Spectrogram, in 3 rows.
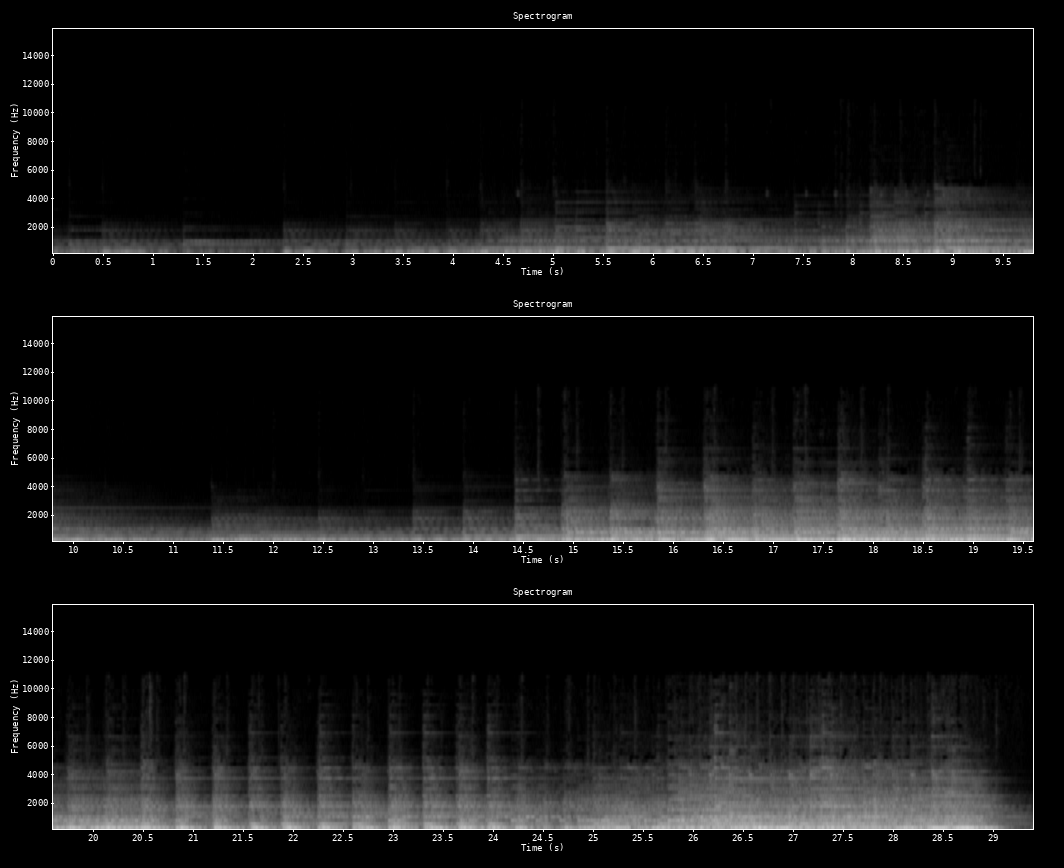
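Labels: An untuned, eerie piano plays slowly and speeds up with light, scattered notes and a lot of reverb. 0.0 - 11.4
Fast-paced piano notes played loudly with a lot of reverb. 11.4 - 20.4
A piano chord is played repeatedly in a rhythmic pattern without reverb. 20.4 - 24.6
Random, fast-paced piano notes played loudly with a lot of reverb. 24.6 - 29.4

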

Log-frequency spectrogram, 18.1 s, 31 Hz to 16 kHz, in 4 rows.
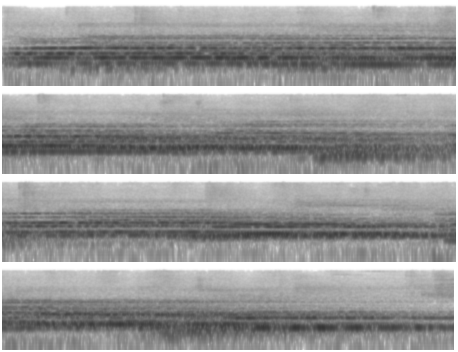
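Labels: People in a church singing slowly and clearly with their voices rhythmically increasing and decreasing, creating a metallic and echoing effect. 0.0 - 18.1

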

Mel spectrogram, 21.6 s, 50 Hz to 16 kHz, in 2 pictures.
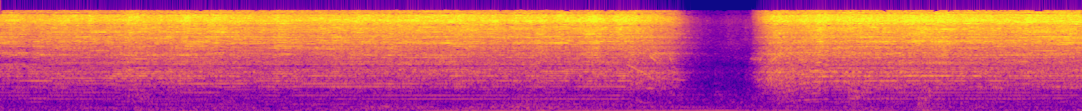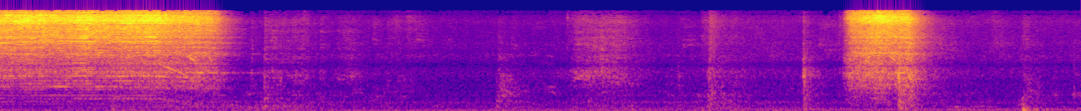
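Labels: A circular saw produces a high-pitched, sharp, continuous whirring sound while cutting through material. 0.0 - 13.1
Sounds of construction work. 13.2 - 21.6

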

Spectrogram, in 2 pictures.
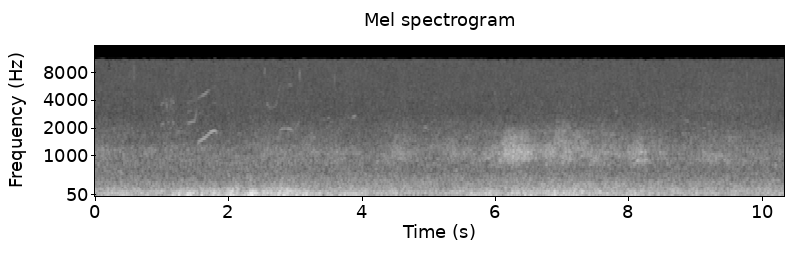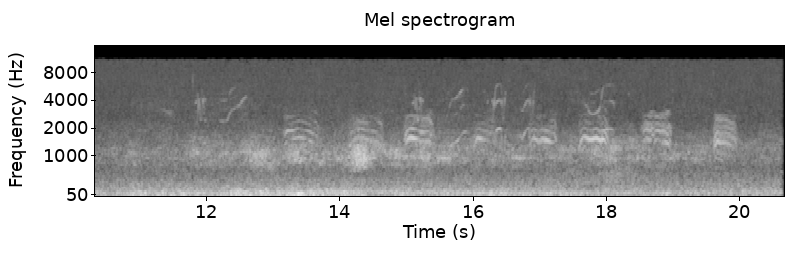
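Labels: General noise created by wind in a landscape. 0.0 - 20.7
A bird calls with a high-pitched sound. 1.2 - 3.3
A bird calls with a high-pitched sound. 11.8 - 12.8
A crow caws repeatedly. 13.3 - 20.7
A bird calls repeatedly with a high-pitched sound. 15.2 - 18.5

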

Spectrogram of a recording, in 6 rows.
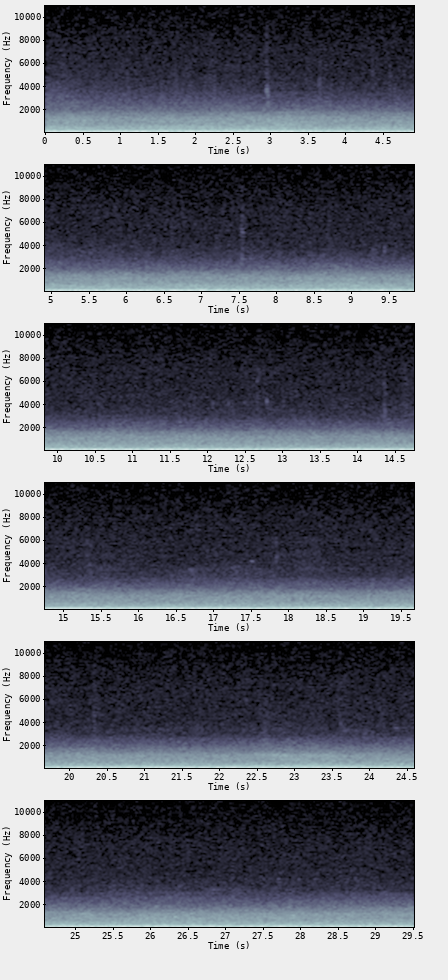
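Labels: The steady sound of moving air indoors, similar to being in a car on a highway or an airplane. 0.0 - 29.5

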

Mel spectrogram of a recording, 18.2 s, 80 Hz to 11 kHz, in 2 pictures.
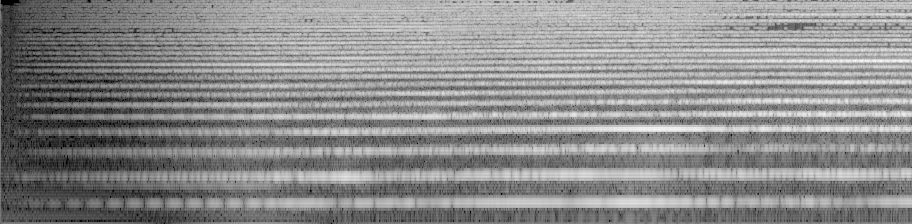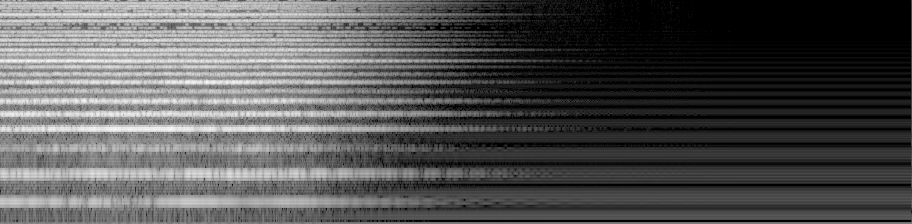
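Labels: An electronic tone steadily rises in volume. 1.2 - 13.2

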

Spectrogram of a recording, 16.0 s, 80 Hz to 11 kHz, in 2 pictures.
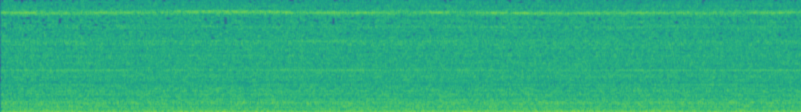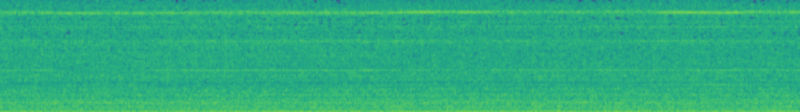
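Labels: A continuous, partially repeating metallic sound of an industrial machine working in a production facility is heard. 0.2 - 15.6

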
